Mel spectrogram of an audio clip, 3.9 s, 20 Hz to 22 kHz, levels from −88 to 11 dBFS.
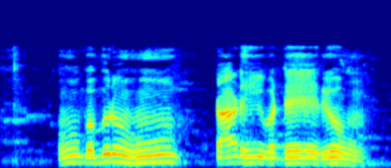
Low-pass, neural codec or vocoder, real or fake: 7.2 kHz; vocoder, 22.05 kHz, 80 mel bands, Vocos; fake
